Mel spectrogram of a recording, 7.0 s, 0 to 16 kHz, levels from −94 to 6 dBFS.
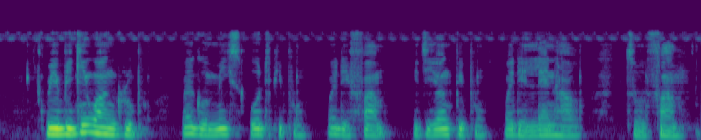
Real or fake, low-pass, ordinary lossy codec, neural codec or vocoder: real; 7.2 kHz; none; none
